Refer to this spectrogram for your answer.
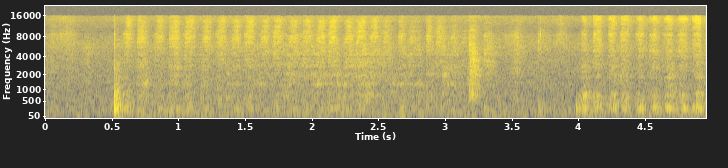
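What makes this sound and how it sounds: A wooden colored pencil makes small shading strokes on a flat white paper mandala coloring sheet held by fingertips. A quiet, steady scratching rub runs throughout, broken by three louder strokes, the last opening into a busier run of rhythmic shading.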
